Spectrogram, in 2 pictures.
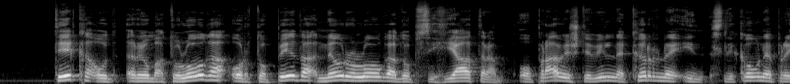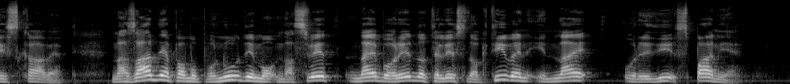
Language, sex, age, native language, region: Slovenian, male, 60+, Slovenian, Central Slovenia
